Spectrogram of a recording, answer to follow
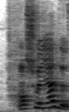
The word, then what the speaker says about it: anchoïade: Enchoyade, ça s'écrit A-N-C-H-O-I-A-D-E.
